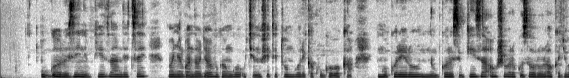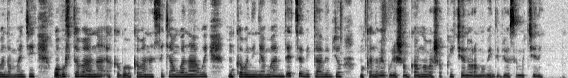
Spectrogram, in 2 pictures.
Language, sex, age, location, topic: Kinyarwanda, female, 18-24, Huye, agriculture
